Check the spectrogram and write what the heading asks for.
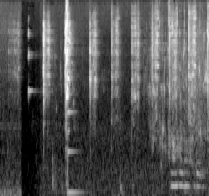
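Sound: knife being sharpened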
